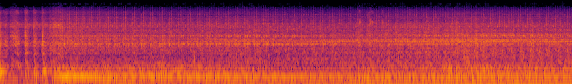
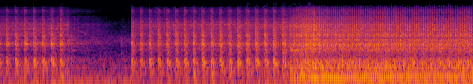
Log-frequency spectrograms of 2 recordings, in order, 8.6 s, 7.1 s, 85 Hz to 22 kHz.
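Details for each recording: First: 2010 Maruti Swift, 102,000 km, after timing chain repair and reassembly: catches after a few cranks, smooth even idle with no rattle from the front; earlier loud timing chain noise now controlled. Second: Maruti Swift with late-starting complaint and fault code P0340 (cam position sensor signal): starter cranks about four turns a second, stops, cranks again and catches only after several seconds; loose timing chain, very noisy, delays start.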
